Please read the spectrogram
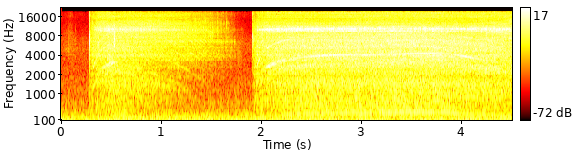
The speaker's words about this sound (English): All right. Got me a drill. Let's drill a hole.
